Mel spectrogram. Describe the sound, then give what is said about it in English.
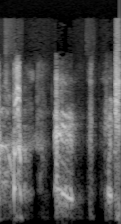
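A dog whimpers and lets out a few short, high yips in quick succession, with brief pauses between the whining cries and no one speaking. “Can you let out the dogs out?”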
